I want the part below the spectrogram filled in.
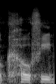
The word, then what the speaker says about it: Coffey: Is Joe Coffey also Scottish? Or Joe Kofi, now that I know how to pronounce his name.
